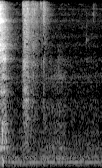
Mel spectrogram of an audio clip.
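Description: Near silence: faint room tone with a low steady hum, broken by one brief soft rustle about half a second in.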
